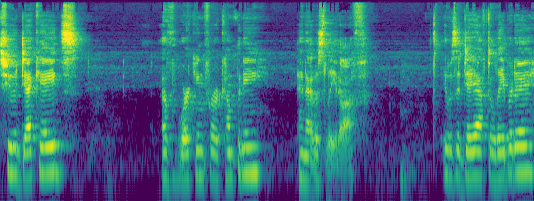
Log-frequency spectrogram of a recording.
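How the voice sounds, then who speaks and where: Woman at medium pitch, flat and monotone, fairly slow with long, frequent pauses. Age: 50s. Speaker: former office worker turned life coach for women. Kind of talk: personal story told to camera.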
